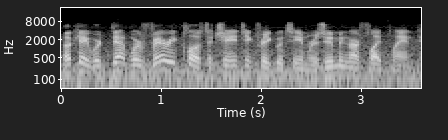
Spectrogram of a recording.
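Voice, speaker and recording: A young man playing a pilot in a flight game, using formal radio phrasing in a deadpan, increasingly exasperated way over a headset. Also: medium pitch, fast talker, noisy background. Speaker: pilot player in a flight sim. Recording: game audio in background.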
